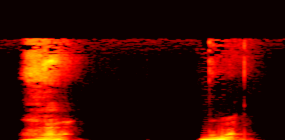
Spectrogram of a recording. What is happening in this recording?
a dude with bad nausea
nausea, vomit, throw-up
